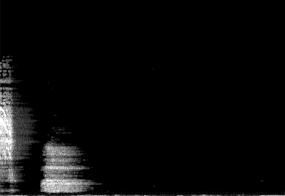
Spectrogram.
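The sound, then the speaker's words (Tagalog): Slow breathing in and out: a soft airy breath, then a longer drawn exhale, followed by quiet with a low rumble beneath. “Muli, hinga papasok at palabas.”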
